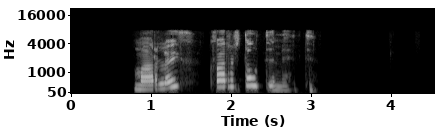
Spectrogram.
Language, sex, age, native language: Icelandic, female, 20-29, Icelandic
